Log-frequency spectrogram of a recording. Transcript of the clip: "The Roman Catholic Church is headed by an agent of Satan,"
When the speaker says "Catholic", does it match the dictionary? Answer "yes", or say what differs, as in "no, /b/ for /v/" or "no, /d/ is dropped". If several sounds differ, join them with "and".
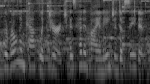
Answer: yes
